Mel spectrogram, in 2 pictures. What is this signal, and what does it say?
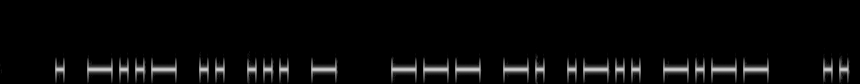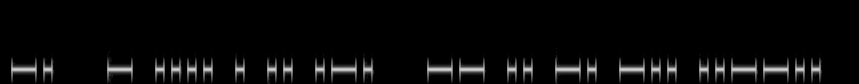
Morse code, heard as a keyed tone, about 15 wpm, 700 Hz. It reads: EXIST ONLY IN THEIR MIND?
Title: Sentences from Top 1000 Words - Review Part 5 - 15wpm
